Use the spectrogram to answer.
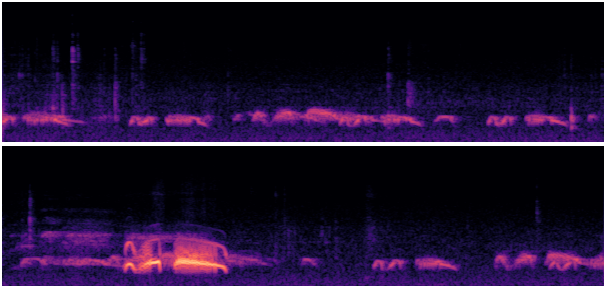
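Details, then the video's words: Spotted dove in thúc gù cooing used as a decoy for wild doves. A long run of soft, broken low murmuring coos, with one louder two-part coo phrase near the middle. "Tiếng chim cu gáy thúc gù bài vở nhất hiện nay, chim cu gáy dùng kích bổi rất hiệu quả"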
